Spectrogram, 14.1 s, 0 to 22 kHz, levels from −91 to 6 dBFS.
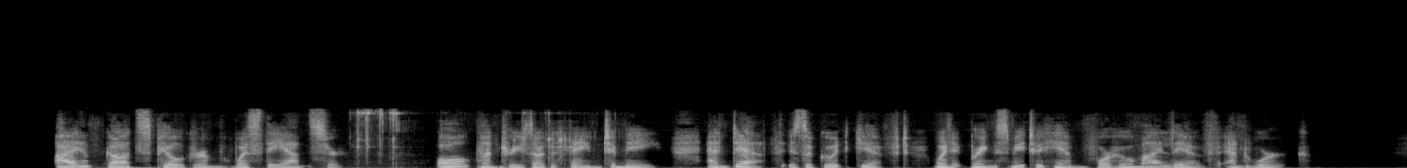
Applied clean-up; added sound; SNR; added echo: neural mask model DeepFilterNet 3.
